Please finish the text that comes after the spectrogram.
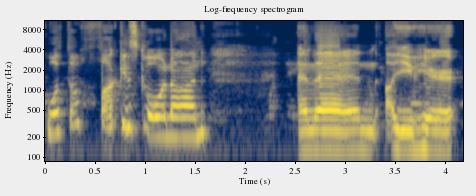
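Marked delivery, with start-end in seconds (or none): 0.0-1.7 high-pitched retold freak-out; baffled, high-pitched outburst. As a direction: relive the panic, voice shooting way up. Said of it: "I was freaking out".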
